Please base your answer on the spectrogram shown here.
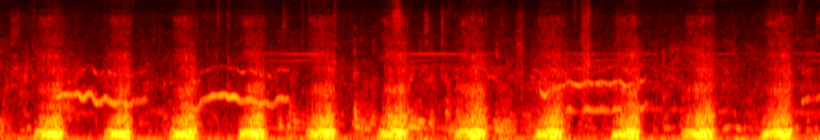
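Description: Loud, regular rumbling snores, roughly a breath every second or so, with whistling and squeaky tones over some of them; heavy sleep snoring.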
